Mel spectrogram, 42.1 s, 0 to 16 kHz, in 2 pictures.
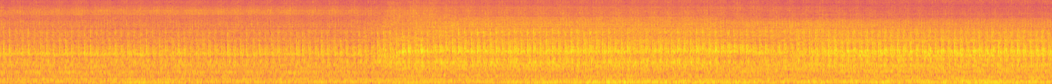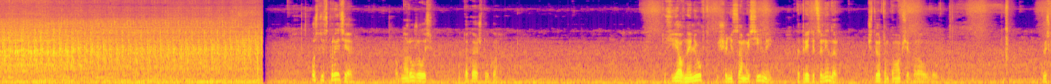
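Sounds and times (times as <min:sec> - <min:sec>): car engine knocking: 0:00.0 - 0:26.4.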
